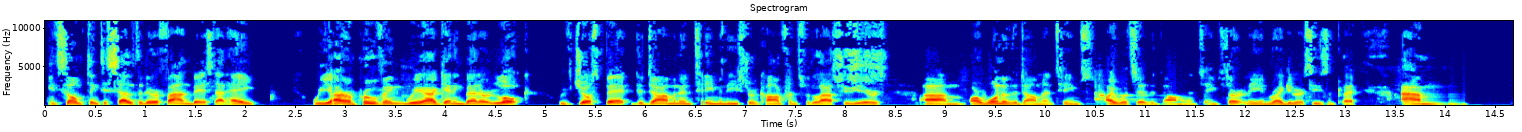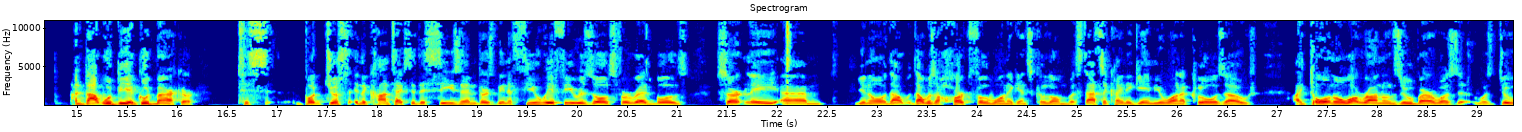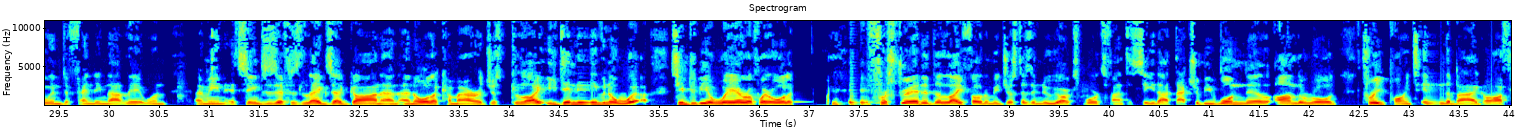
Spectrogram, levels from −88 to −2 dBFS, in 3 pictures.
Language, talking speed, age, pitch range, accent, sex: English, 230 wpm, 30-49, 115-150 Hz, Irish, male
